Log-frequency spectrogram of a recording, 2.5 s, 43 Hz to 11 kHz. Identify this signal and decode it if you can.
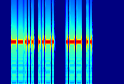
Morse code, heard as a keyed tone, about 36 wpm, 700 Hz. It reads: 7F WI
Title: Field Day Exchanges Encore - 35wpm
